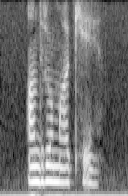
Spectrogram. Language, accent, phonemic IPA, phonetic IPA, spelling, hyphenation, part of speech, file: Armenian, Eastern Armenian, /ɑndɾoˈmɑkʰe/, [ɑndɾomɑ́kʰe], Անդրոմաքե, Անդ‧րո‧մա‧քե, proper noun, Hy-Անդրոմաքե.ogg
- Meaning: Andromache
